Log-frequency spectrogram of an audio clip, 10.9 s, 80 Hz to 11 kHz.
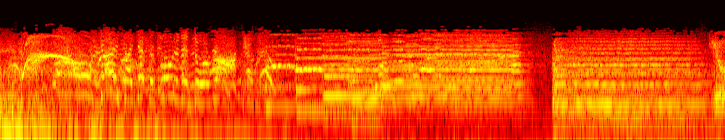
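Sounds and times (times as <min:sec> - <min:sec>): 
rumble of a moving train: 0:00.0 - 0:10.8
train horn blaring: 0:03.5 - 0:10.6.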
